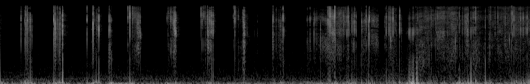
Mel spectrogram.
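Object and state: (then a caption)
Etched glass globe paperweight. Long acrylic nails scratch fast across a small solid clear glass globe paperweight with etched continents. Quick bright, raspy strokes come in short separate bursts, then run together into a denser, almost continuous scratching toward the end.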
